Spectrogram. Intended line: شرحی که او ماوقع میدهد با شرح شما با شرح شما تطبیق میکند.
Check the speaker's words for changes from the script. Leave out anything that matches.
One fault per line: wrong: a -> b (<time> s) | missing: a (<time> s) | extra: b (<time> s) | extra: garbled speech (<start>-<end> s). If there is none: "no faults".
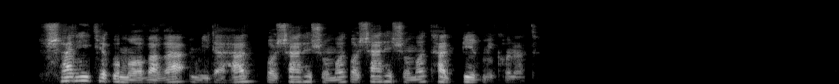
no faults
